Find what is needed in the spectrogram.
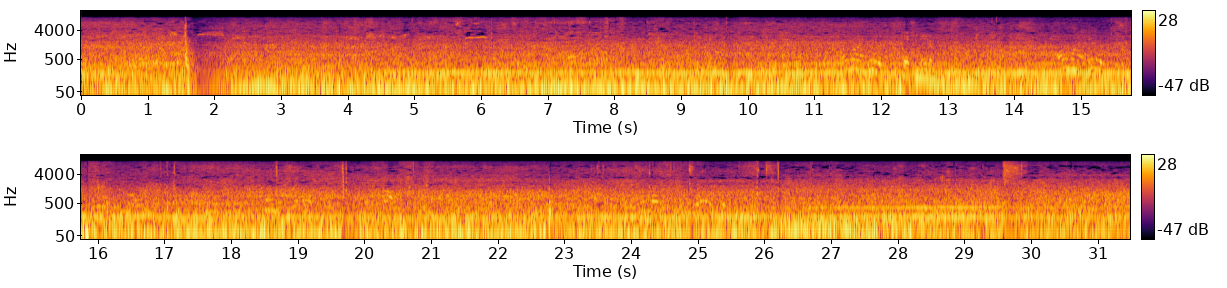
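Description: Steady loud rushing background noise with a low hum that comes in a few seconds in, and faint, indistinct voices under it.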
